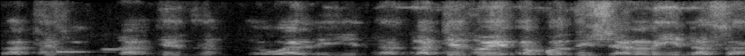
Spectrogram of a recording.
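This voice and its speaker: Backed by music, a man with a Jamaican accent speaks at a moderate pace. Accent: Jamaican, Patois features. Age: 70s. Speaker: caller. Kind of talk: political call-in chat. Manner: animated.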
